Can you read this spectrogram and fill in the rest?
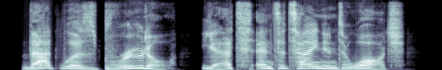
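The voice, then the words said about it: Thick, deep Australian accent. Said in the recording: “A thick, deep Australian accent”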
